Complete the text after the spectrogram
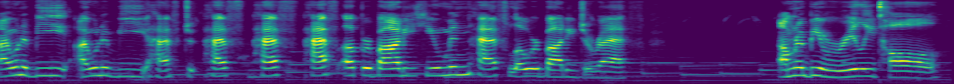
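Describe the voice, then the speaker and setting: Woman, casual livestream chat, slow pace, playful, rambling, repeated phrases, soft background music. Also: on the high side, steady tone. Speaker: VTuber streamer chatting with viewers.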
